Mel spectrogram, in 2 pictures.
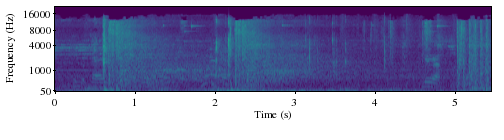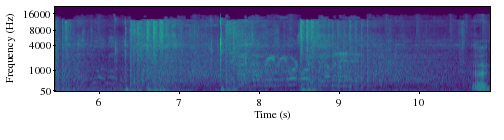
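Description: Video game gunfire in A Way Out, loud bursts of rapid automatic shots and single cracks repeating across the scene, dense and close.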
